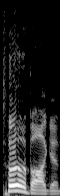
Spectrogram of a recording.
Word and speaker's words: toboggan: saying the same thing i'm just putting the emphasis on the first part it's to to to toboggan then who taught you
